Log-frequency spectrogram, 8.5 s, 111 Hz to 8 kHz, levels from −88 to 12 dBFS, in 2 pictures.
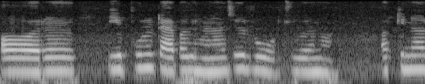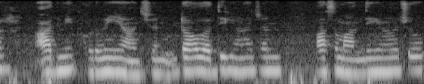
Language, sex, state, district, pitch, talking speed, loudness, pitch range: Garhwali, female, Uttarakhand, Tehri Garhwal, 215 Hz, 155 wpm, -18 LUFS, 205-225 Hz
